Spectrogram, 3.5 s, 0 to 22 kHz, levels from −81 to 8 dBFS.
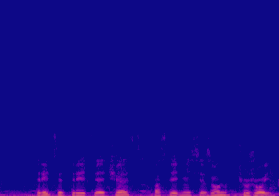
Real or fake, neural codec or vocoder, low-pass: real; none; 7.2 kHz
